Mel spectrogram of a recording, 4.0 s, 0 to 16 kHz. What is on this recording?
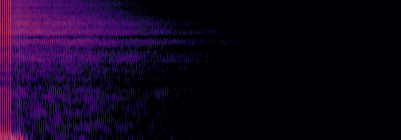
etl Ant Explodes 24-96
1 piece of spaghetti, broken, and processed. Sounds electric.
electric, spaghetti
